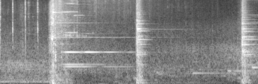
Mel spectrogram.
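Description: A hammer strikes metal on an anvil with a ringing clang.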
